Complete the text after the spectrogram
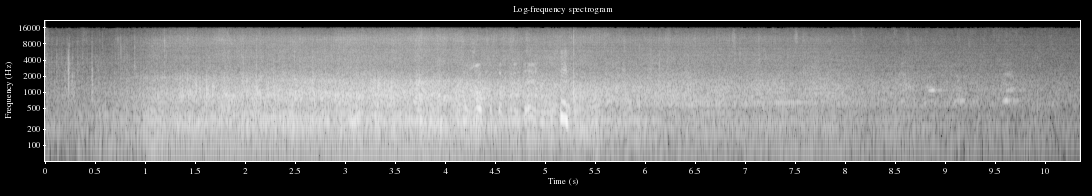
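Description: A car engine revs as the car pulls away over snow.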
